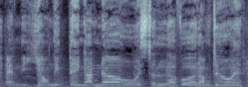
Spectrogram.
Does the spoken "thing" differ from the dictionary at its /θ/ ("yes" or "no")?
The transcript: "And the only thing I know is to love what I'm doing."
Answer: no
